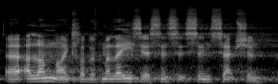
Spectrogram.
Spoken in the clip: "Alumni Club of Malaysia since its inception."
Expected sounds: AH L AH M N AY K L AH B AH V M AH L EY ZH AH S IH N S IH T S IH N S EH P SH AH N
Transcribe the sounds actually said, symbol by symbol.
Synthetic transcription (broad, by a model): AH L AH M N AY K L AH B AH V M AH L EY Z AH S IH N S IH T S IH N S EH P SH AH N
